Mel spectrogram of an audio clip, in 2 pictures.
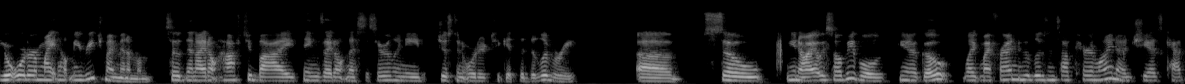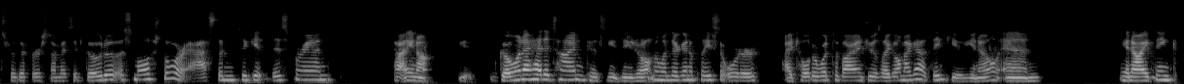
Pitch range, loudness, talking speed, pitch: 170-210 Hz, -30 LUFS, 270 wpm, 190 Hz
